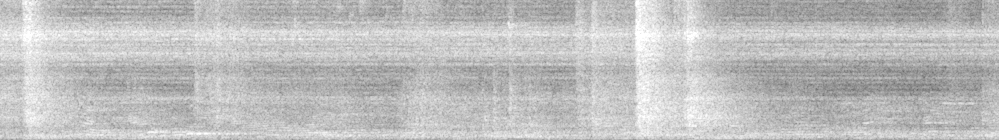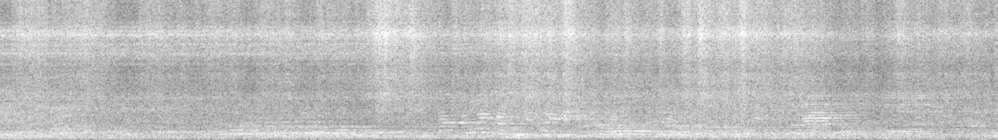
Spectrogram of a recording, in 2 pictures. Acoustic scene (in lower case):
cafe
